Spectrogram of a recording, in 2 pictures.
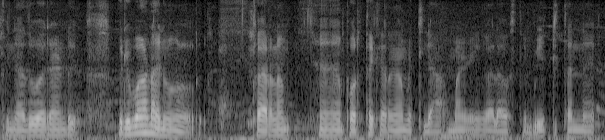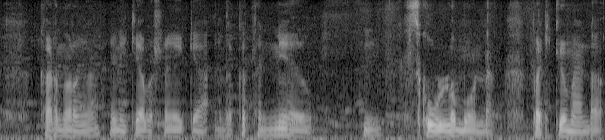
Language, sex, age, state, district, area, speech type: Malayalam, female, 18-30, Kerala, Wayanad, rural, spontaneous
